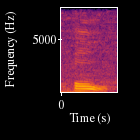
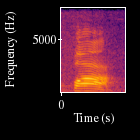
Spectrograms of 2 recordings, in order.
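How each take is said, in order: First: The word rhymes with 'foe'. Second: The word rhymes with 'far'. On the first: The speaker calls it wrong. "It's not called Pho" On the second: The speaker calls it right. "It's called Fa"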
